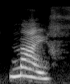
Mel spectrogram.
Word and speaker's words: naïf: e i, so see how we pronounce naïf.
